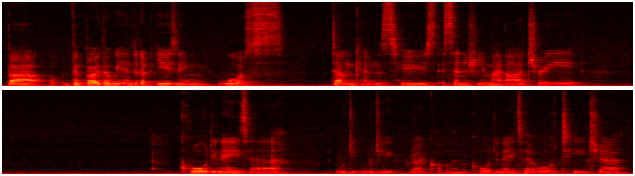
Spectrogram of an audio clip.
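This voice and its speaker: A woman's voice: fairly low pitch, level tone, a little slow, darkish tone, recorded from a distance, a little hiss or hum, rough recording. A woman from Finland with a Finnish accent, answering Q&A questions in a chatty, hesitant way with many restarts. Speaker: actress. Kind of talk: casual Q&A answers.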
